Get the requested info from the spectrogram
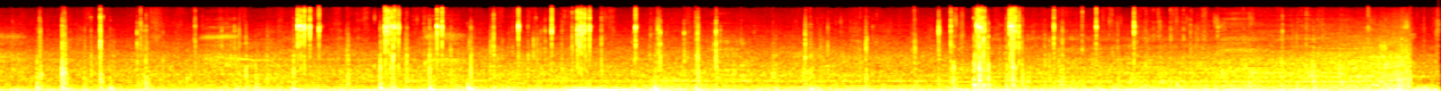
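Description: Screwdriver turning the screws out of a car door's inner handle recess: irregular clicks and taps of the metal tool against the screws and plastic trim, with a few louder knocks, over a steady low hum.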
